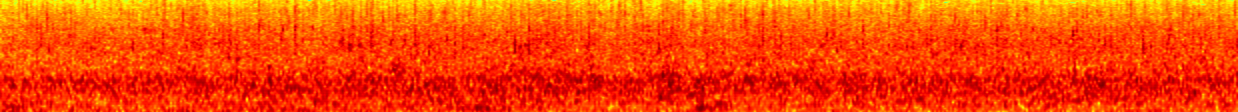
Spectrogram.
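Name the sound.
river water flowing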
